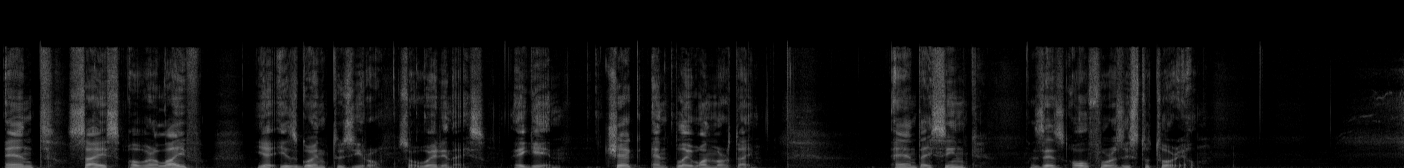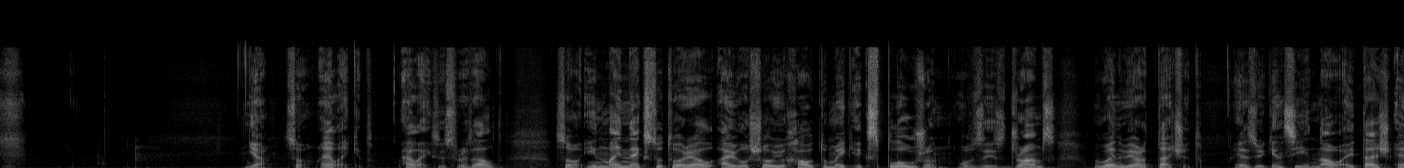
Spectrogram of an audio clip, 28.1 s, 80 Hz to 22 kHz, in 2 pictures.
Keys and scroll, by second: 10.7 space, 18.3 space, 23.4 space.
